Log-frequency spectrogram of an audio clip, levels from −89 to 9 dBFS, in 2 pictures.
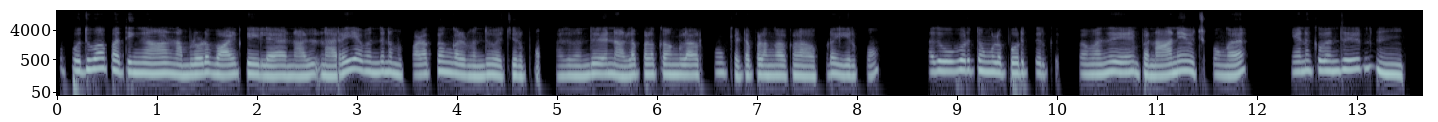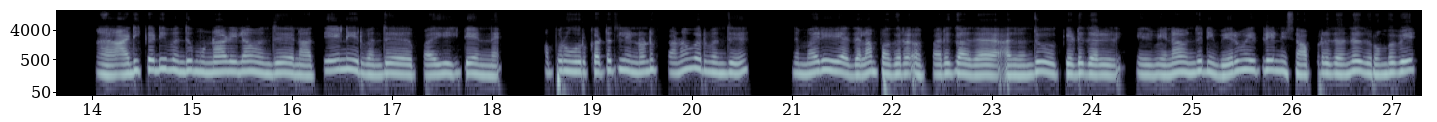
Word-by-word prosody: பொதுவா 250 +3 +2
பார்த்தீங்கன்னா, 200 -4 +1 0.2
நம்மளோட 180 +3 +1
வாழ்க்கையில 180 -1 0 0.2
நல் 165 +2 0 0.2
நெறைய 190 +10 +1
வந்து 205 0 0
நம்ம 195 -3 0
பழக்கங்கள் 185 0 -1
வந்து 160 +2 0
வச்சிருப்போம். 165 0 -4 0.2
அது 165 - -4
வந்து 170 +3 0 0.2
நல்ல 160 +1 0
பழக்கங்களா 180 -1 0
இருக்கும், 200 +3 -10
கெட்ட 165 -1 -3
பழக்கங்களா 170 -1 0 0.2
கூட 190 +1 -4
இருக்கும். 165 +3 -6 0.5
அது 215 +2 -1
ஒவ்வொருத்தவங்களை 220 -2 +1
பொறுத்து 195 0 -2
இருக்கு. 180 - -14
இப்ப 185 -1 -7
வந்து, 205 +4 +2 0.2
இப்ப 185 -2 -1
நானே 195 +7 +2
வச்சுக்கோங்க, 175 -3 -4 0.7
எனக்கு 230 +1 -2
வந்து 225 +2 +1 0.3
ம் 185 -2 +2 0.9
அடிக்கடி 235 +6 +2
வந்து 225 0 +2
முன்னாடிலாம் 215 +1 +2
வந்து 195 +1 +1 0.2
நான் 165 -1 -1
தேநீர் 240 -1 +1
வந்து 175 +3 0 0.3
பருகிகிட்டே 185 +2 0
இருந்தேன். 170 -2 -2 0.4
அப்பறம் 220 +2 +1
ஒரு 210 - 0
கட்டத்தில 235 +3 0
என்னோட 210 +3 +1 0.2
கணவர் 245 +5 0
வந்து, 195 0 +1 0.5
"இந்த 195 - -6
மாரி 215 +5 +2 0.2
அதெல்லாம் 180 +4 0
பகுர 190 +1 +1 0.2
பருகாத. 185 -1 +1 0.3
அது 170 0 +2
வந்து 180 +6 +1 0.3
கெடுதல். 180 -1 +2 0.3
ஏவ் 175 0 0
ஏன்னா 185 +4 +2
வந்து 205 +3 +2
நீ - - +2
வெறும் 215 +8 +2
வயித்திலேயே 240 0 +1
நீ 210 - +1
சாப்பிடுறது 185 +2 -1
வந்து 205 +5 +3
அது 205 - +1
ரொம்பவே 200 +4 +3
195 Hz, 145 wpm, -26 LUFS, 175-215 Hz, 0.9 s, வந்து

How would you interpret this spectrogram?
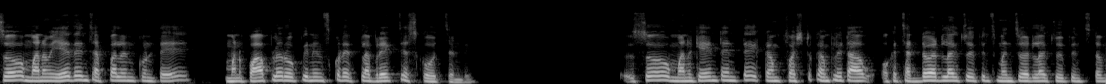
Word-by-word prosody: So, 185 - +2 0.2
మనం 165 +1 +3
ఏదైనా 190 +1 +2
చెప్పాలనుకుంటే, 170 -2 -1 0.6
మన 150 - +2
పాపులర్ 180 +4 +3
ఒపీనియన్స్ 175 -1 -2
కూడా 185 -4 0
ఇట్లా 160 +3 -1
బ్రేక్ 160 0 +2
చేసుకోవచ్చండి. 130 - -3 1.7
సో, 190 - +1 0.3
మనకేంటంటే 175 +4 0 0.2
కం 165 -1 +2
ఫస్ట్ 160 -2 -2
కంప్లీటావ్ 170 -2 +3 0.2
ఒక 135 - -7
చెడ్డవాడిలాగా 175 +4 +3
చూపించి, 170 0 -2
మంచి 150 +2 0
వాడిలాగా 155 -1 +1
చూపించడం. 145 0 -4
165 Hz, 120 wpm, -23 LUFS, 155-180 Hz, 1.7 s, మనం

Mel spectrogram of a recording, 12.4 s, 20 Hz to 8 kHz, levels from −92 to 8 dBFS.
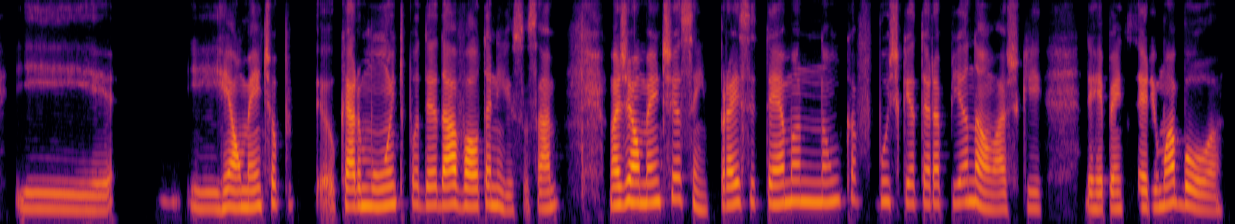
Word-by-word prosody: E 155 -2 -6 0.7
e 165 -3 -8
realmente 180 +3 +2
eu 215 - -1
po 200 -2 -19 0.3
eu 465 +1 -7
quero 190 0 +4
muito 195 +2 0
poder 200 -1 -3
dar 200 0 +7
a - - +10
volta 190 +1 +4
nisso, 170 -7 -6
sabe? 170 +3 -1 0.5
Mas 200 +2 +5
realmente, 225 +2 +5
assim, 195 -12 -3
pra 200 +1 +2
esse 225 +1 -2
tema 220 +2 +1
nunca 235 +2 -3
fu - - -18
busquei 230 -2 -5
terapia 215 +1 -3
não, 175 -9 +2
acho 160 0 -3
que, 165 -3 -11 0.4
de 165 - -5
repente 165 +1 -3
seria 180 -1 -2
uma 205 +4 +4
boa. 160 -9 -2
195 Hz, 155 wpm, -22 LUFS, 165-220 Hz, 0.7 s, a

